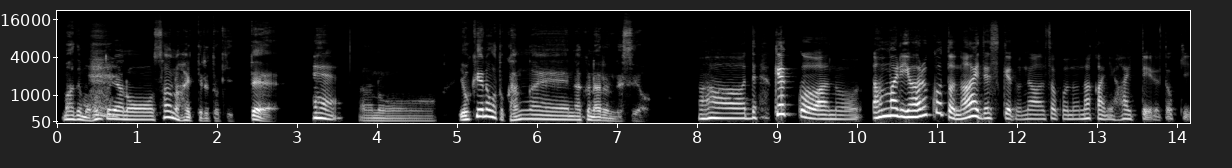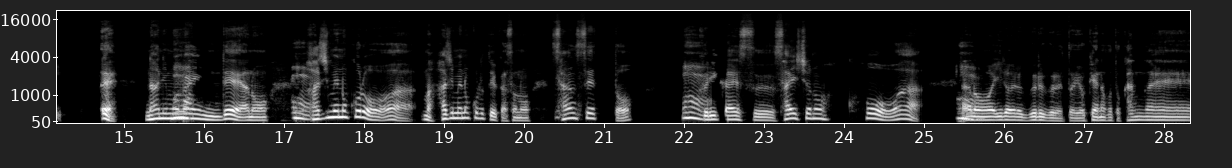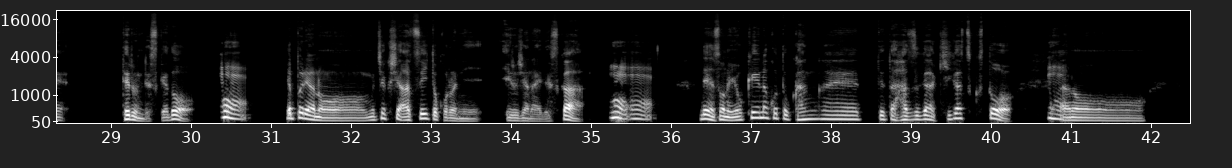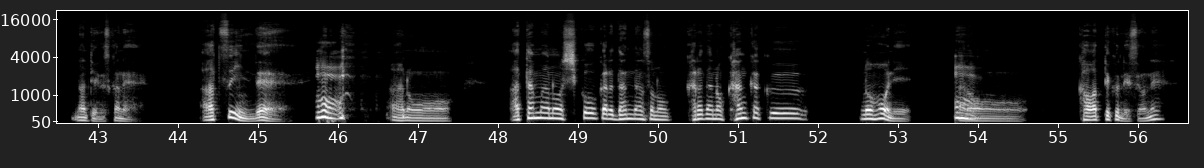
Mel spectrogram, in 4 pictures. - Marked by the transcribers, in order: laugh
- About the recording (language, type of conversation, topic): Japanese, podcast, 休みの日はどんな風にリセットしてる？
